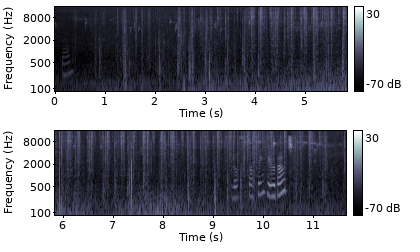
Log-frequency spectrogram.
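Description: Footsteps crunch on a dirt road.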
